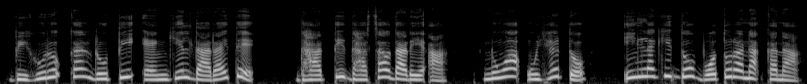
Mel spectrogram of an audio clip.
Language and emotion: Santali, fearful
